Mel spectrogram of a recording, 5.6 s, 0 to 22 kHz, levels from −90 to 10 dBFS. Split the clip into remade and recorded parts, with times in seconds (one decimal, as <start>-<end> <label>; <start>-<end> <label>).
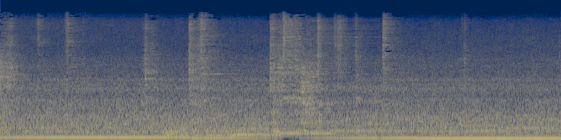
0.0-3.1 recorded; 3.1-3.8 remade; 3.8-5.6 recorded

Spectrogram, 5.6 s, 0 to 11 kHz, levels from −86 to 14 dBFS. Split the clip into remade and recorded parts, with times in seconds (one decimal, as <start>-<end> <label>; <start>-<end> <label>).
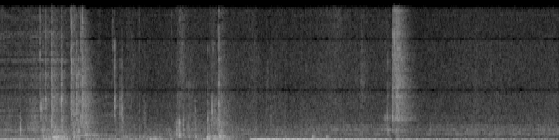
0.0-0.7 remade; 0.7-5.6 recorded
